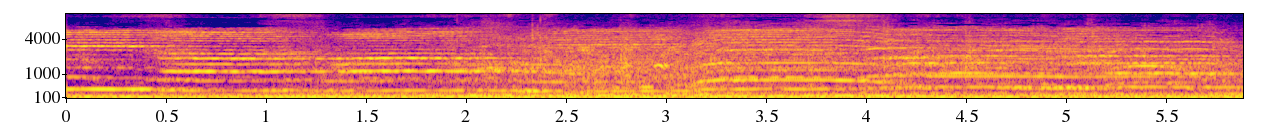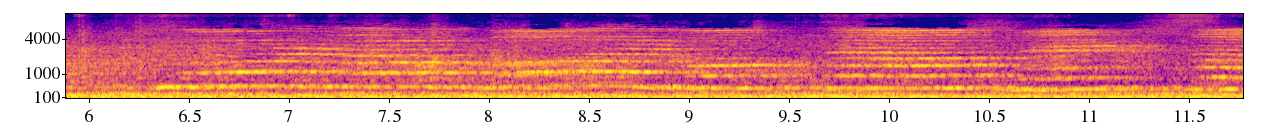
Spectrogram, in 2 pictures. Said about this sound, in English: The crowd goes wild. As they would.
